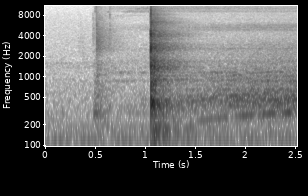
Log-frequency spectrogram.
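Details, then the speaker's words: KEB F4 drive fed 380 V AC three-phase, after repair of pre-charge contactor that would not energize: single sharp clunk at power-up, then steady fan hum; pre-charge contactor pulling in normally. "there you go you hear that contactor come in did you see it come in sweet"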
